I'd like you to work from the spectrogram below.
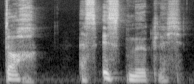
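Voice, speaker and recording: A man's voice: slow pace, no echo, studio quality, close to an everyday voice. A man reading an audiobook and voicing a grieving middle-aged father who makes bitter, accusing outbursts. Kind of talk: audiobook narration.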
